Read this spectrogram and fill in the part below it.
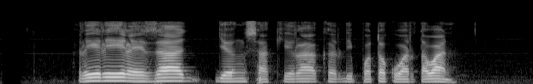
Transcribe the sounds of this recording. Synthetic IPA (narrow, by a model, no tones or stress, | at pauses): riɾiɾɛzad͡ʒɨŋsakʰiɾakɨrdipɔt̪ɔkuwart̪awan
